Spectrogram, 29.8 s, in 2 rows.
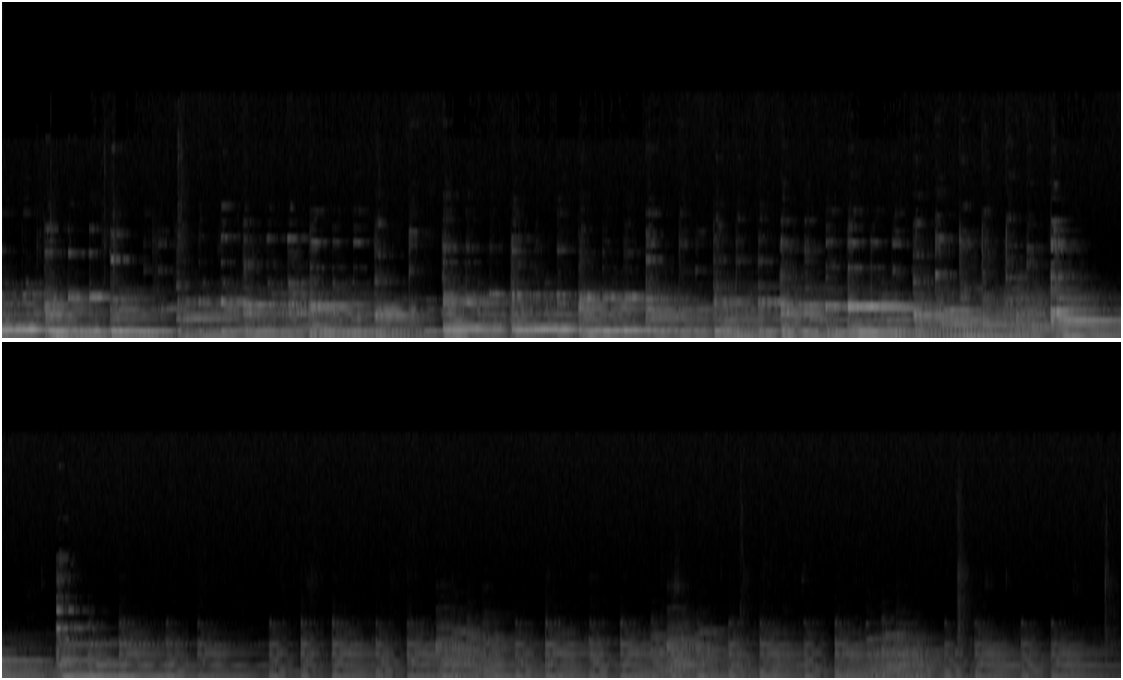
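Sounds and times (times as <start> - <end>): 
vibraphone in a concerto: 0.0 - 18.1
orchestra in a concerto: 0.0 - 29.8.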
